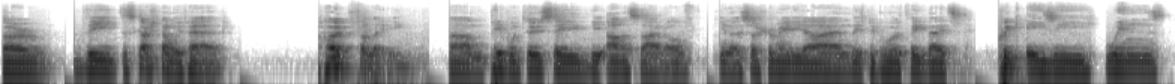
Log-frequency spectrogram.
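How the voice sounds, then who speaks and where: Low dark-voiced man, echoey room. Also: steady tone, a little slow, a little hiss or hum. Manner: earnest, many restarts and "right?" tags. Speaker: podcast co-host. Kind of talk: casual chat.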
